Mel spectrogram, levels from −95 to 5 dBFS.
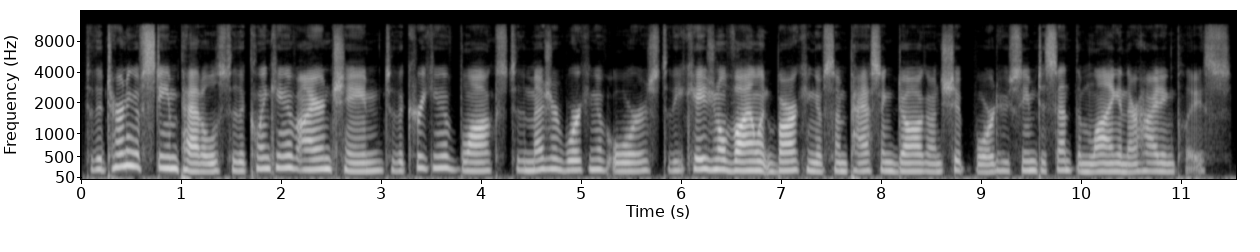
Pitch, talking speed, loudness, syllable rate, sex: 200 Hz, 230 wpm, -20 LUFS, 5.5 syllables/s, female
